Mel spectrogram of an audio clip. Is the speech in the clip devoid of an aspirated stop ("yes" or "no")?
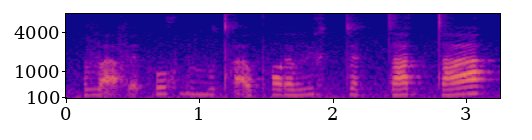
no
